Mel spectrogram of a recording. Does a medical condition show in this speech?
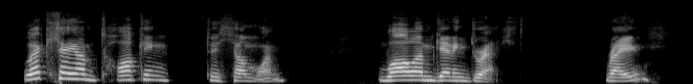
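Yes: cerebral palsy.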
